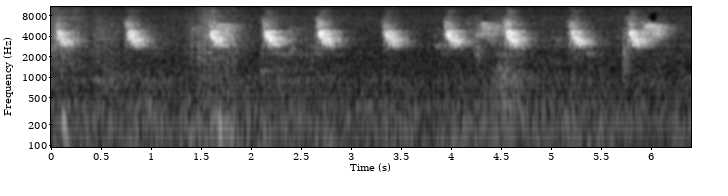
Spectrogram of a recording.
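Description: Faint bird chirping: a string of short, high chirps repeated about every half second to second, around ten in all.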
